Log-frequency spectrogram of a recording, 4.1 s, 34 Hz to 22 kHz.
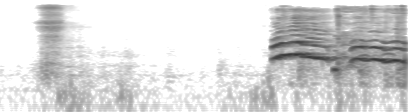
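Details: German Shepherd howling at a vacuum cleaner: soft breathy noises early on, then from about 2.7 seconds a loud, sustained, high, tonal howl with rich harmonics that drifts slightly downward, breaks briefly, and carries on to the end.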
